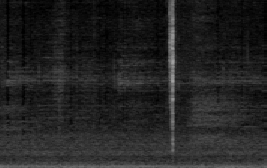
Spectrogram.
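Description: Steady low rumble of a car cabin while driving, with road and engine noise holding even throughout and one brief sharp click partway through.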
